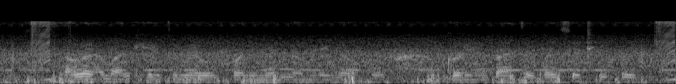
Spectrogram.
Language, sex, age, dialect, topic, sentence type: Bhojpuri, male, <18, Southern / Standard, agriculture, question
